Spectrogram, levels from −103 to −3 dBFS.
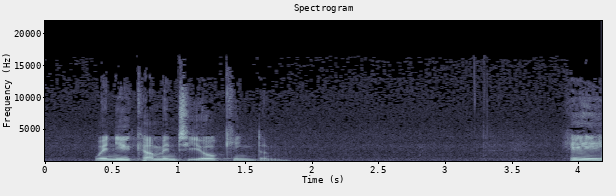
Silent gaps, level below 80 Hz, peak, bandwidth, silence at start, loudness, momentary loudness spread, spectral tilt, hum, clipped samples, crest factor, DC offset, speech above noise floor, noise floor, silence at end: none; -76 dBFS; -12 dBFS; 16.5 kHz; 0.4 s; -33 LUFS; 18 LU; -4 dB/octave; none; under 0.1%; 24 dB; under 0.1%; 28 dB; -62 dBFS; 0 s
